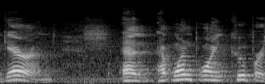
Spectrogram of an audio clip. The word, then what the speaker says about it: Garand: say nice grand and i said well actually pronounce his name garend and at one point cooper says you keep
